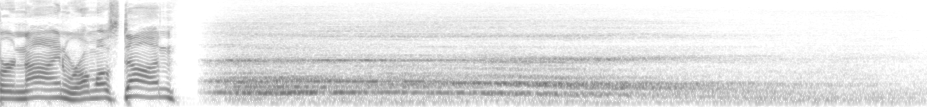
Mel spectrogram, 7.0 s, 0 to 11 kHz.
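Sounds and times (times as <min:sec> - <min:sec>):
speech: 0:00.0 - 0:01.7
tennis player screaming while reaching for the ball: 0:01.5 - 0:06.2.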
